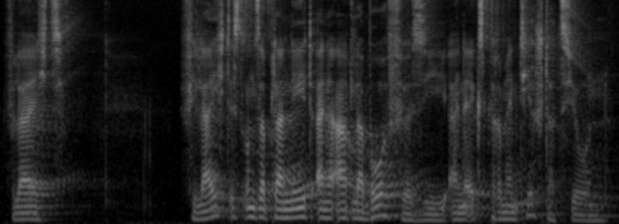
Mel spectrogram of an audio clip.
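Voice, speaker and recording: A man's voice: low-pitched, animated, a little slow. A man acting an alert, practical space castaway in a German science-fiction radio drama, speaking in short, questioning phrases. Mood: musing. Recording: echoing enclosed space, clear noise.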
